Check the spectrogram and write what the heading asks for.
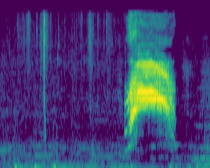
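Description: A single shrill screech, about a second long, rising then falling in pitch around two and a half seconds in: a dinosaur's cry, voiced as a scream.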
